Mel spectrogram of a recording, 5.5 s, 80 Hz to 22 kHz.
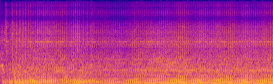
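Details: Toro Wheel Horse 14-38 HXL single-cylinder tractor, started with a jump pack on a battery that sat all winter and a two-wire solenoid: brief cranking churn, then steady even thump about 2.5 beats a second, running normally.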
